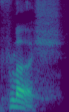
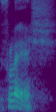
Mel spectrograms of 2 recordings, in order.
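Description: First: The vowel sounds like the one in 'flush'. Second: The vowel sounds like the one in 'flesh'. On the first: The speaker calls it wrong. "that's what she pronounced it" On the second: The speaker calls it right. "but this is the flesh"

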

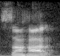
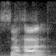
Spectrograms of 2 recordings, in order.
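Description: No difference in how they are said.

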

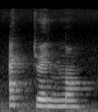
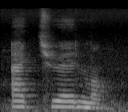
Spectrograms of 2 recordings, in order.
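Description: First: The word is said harshly and forcefully. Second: The word is said softly and gently. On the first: The speaker calls it wrong. "không phải actuellement" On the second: The speaker calls it right. "Nó nhẹ nhàng hơn rất nhiều"

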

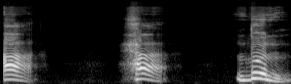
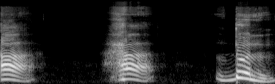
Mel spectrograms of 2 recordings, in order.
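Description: Both takes have the same delivery.

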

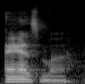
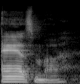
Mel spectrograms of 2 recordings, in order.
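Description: No difference in how they are said.

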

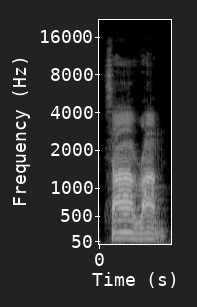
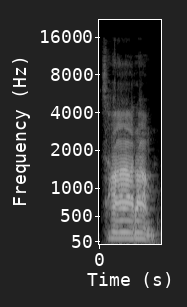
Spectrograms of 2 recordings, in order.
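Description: First: The middle consonant is an English-style r. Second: The middle consonant sounds between r and l. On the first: The speaker calls it wrong. "As an English speaker, you might be looking at this and think that this says sa-ram" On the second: The speaker calls it right. "it's actually a letter that's sort of a mix between the two. I would say this is"

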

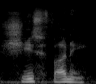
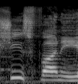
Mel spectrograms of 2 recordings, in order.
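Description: First: It is said in a flat, wary tone. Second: It is said in a light, laughing tone. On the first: She is strange and a little unsettling. "They go, "Oh, she's funny."" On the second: She is humorous and makes people laugh. "They don't go, "Oh, she's funny, ha ha.""

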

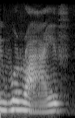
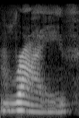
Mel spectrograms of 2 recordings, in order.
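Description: First: The word begins with a W sound. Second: The word begins with an R sound. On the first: The speaker calls it wrong. "It looks like it should say writhe" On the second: The speaker calls it right. "but it actually says writhe"

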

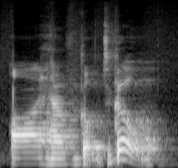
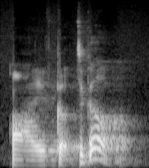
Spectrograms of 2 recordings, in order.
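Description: First: 'Have got to' is said as full words. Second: 'Have' is contracted; 'got to' is said in full.

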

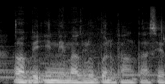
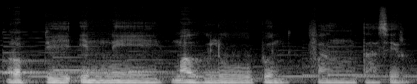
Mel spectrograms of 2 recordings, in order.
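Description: First: The words are recited at a fast pace. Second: The words are recited at a slow pace. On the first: The speaker calls it wrong. "mungkin cara pengucapan saya terlalu cepat ya" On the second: The speaker calls it right. "mari kita ulangi lagi ya secara agak lambat"

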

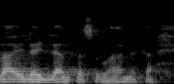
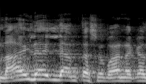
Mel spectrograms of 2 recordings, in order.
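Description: First: It is said softly. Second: It is said loudly.

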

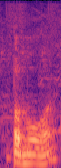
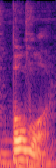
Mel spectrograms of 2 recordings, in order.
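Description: First: The stress falls on the second syllable. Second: The stress falls on the first syllable. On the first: "some people accent the second syllable" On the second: "other people do it on the first syllable"

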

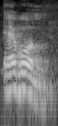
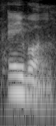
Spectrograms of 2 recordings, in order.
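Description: First: The first vowel is a short 'e' sound. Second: The first vowel is an 'ay' diphthong. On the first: The speaker calls it wrong. "আমরা বলি এবল, আসলে এটা এবল না" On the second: The speaker calls it right. "এটা হবে এইবল"

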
